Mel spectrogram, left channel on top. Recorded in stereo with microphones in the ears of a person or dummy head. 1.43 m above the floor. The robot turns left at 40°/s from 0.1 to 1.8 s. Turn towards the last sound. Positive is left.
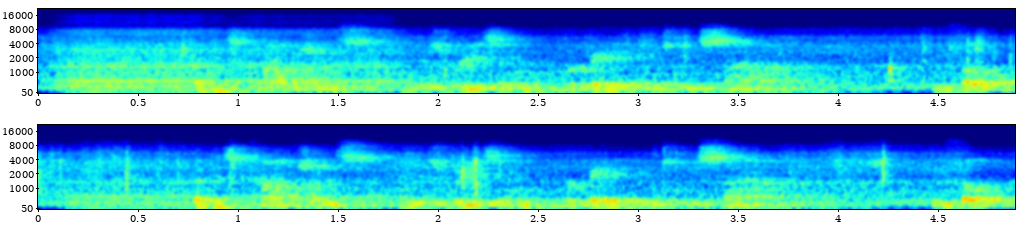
turn(degrees=-125)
